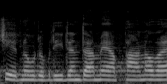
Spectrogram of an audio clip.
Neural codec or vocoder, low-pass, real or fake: none; 14.4 kHz; real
